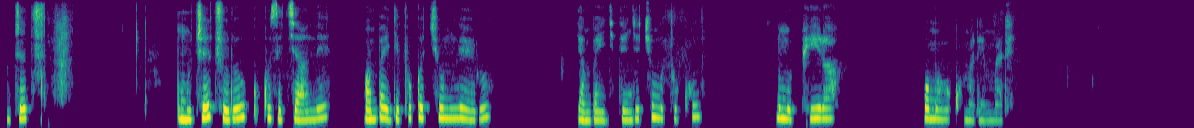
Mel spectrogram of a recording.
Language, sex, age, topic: Kinyarwanda, female, 25-35, health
